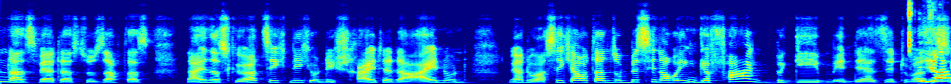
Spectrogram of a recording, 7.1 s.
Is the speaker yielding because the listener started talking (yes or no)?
yes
